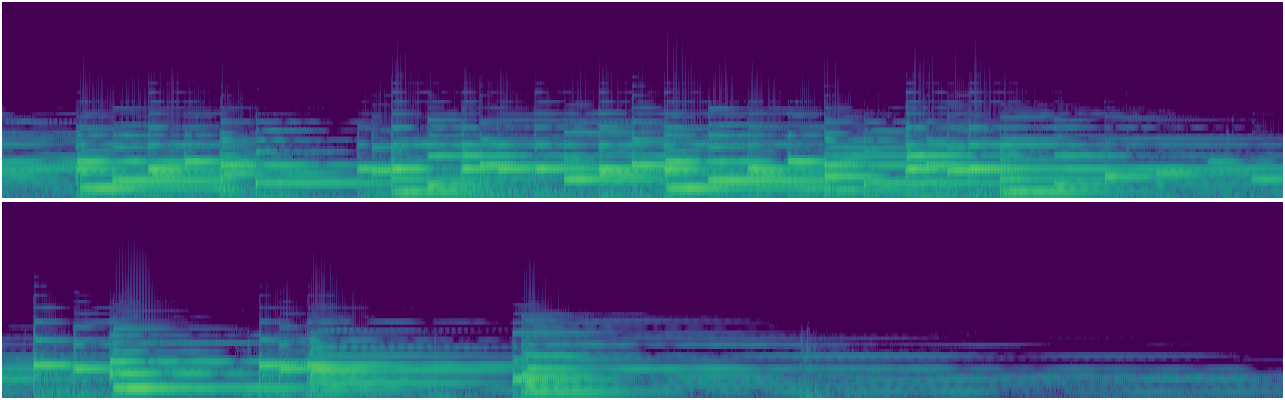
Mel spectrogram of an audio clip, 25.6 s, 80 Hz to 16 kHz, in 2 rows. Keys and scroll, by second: 14.2 space.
